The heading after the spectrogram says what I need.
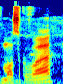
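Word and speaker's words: Москва: In Russian, it's Moskva.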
